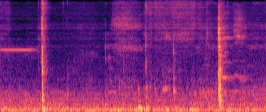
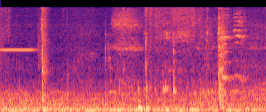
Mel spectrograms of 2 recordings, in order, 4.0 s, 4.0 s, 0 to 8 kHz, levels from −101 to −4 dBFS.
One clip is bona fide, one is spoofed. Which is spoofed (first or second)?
first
